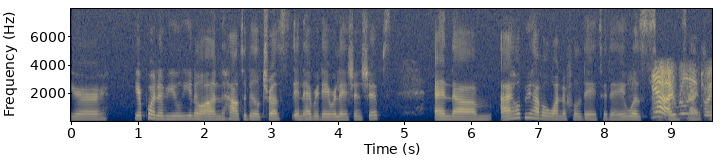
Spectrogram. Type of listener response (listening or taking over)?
taking over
